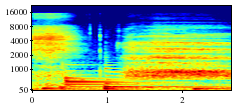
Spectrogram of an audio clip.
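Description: A big, audible breath is drawn during a guided meditation. It is soft and airy, over steady sustained musical tones.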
